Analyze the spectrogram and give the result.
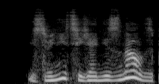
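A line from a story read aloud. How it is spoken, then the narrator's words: Mumbled. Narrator (Russian): пробормотал я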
